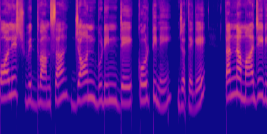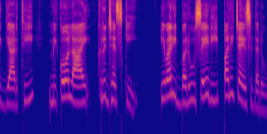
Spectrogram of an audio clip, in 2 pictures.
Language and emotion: Kannada, neutral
